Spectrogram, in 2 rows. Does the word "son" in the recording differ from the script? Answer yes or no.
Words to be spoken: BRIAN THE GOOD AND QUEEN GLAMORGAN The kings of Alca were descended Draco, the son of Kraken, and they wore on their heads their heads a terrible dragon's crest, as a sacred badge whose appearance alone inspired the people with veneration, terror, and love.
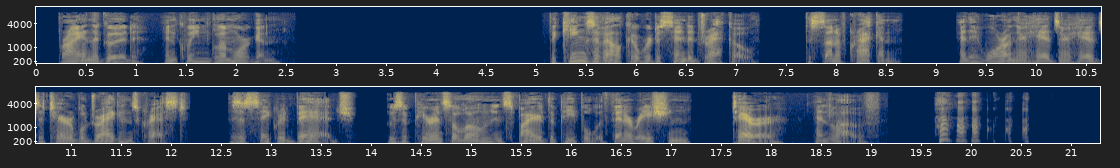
no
